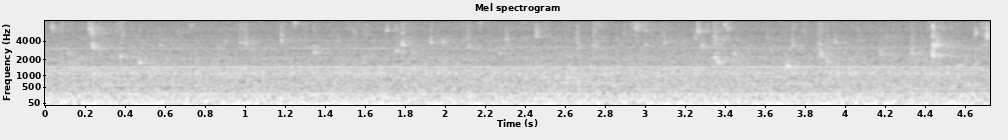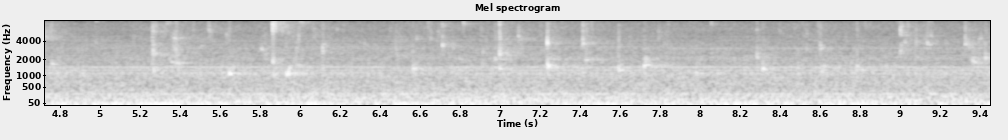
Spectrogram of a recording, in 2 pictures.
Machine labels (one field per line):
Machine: pump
